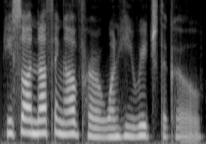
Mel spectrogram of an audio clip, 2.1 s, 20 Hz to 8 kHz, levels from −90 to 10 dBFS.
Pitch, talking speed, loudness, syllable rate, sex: 210 Hz, 290 wpm, -18 LUFS, 6.1 syllables/s, female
